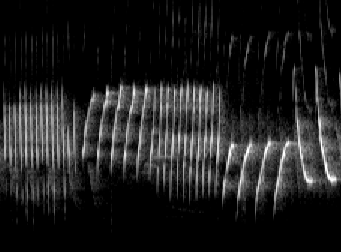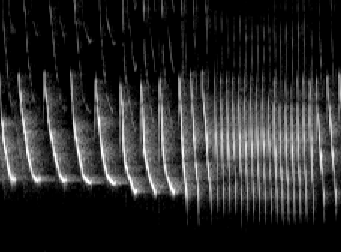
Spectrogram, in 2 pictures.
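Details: Canary song for training: long continuous phrases, a fast trill followed by quick upward and downward whistled sweeps, ending in a dense rapid trill.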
